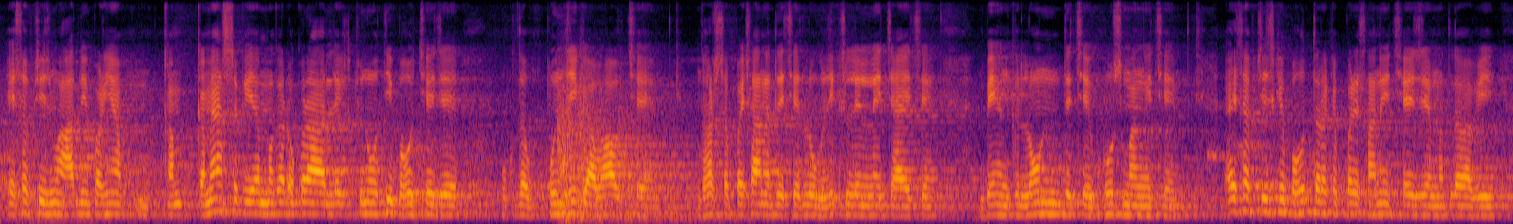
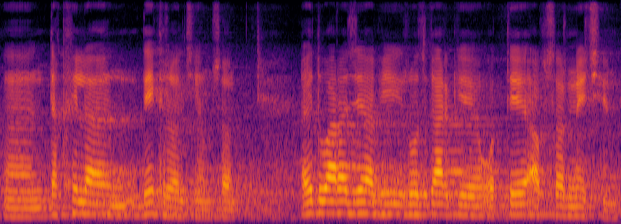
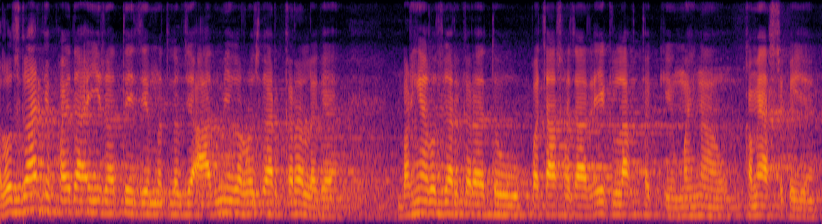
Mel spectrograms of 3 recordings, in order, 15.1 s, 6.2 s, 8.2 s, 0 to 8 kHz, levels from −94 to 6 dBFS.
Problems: background sounds at intervals, continuous background conversations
